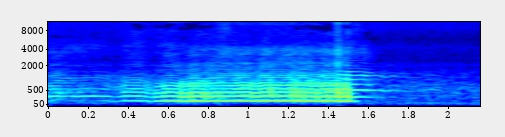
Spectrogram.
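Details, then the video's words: A single hornet close by at a feeding place makes a short, loud, deep droning buzz lasting about a second, rising in then cutting off. "Hornissen am Futterplatz. hornets at food."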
